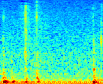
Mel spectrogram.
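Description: Someone types a ping command on a computer keyboard, giving a few quick, soft key taps close by in a quiet room.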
